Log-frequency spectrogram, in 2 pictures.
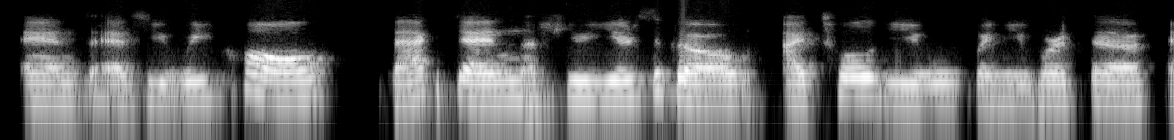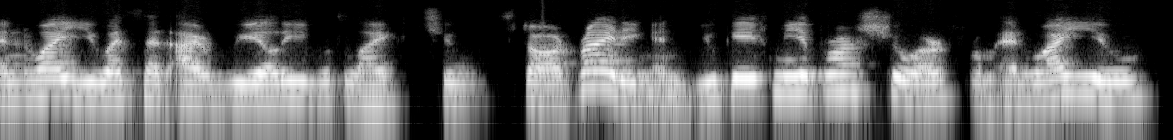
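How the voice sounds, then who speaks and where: Low-voiced woman on a dull remote line. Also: dry recording. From Switzerland. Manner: earnest, storytelling, slightly halting. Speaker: guest, screenwriter. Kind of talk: interview answers.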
